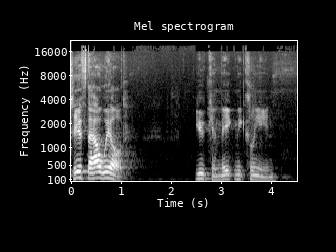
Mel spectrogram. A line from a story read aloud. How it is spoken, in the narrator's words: he cries out to Jesus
